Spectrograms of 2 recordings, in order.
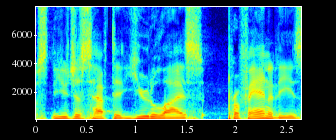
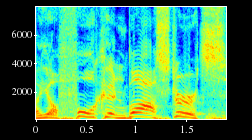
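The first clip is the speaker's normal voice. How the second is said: put-on Scottish or Irish accent; 11 semitones higher than usual. Doing an impression while joking about needing a cigar: Scottish or Irish accent. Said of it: "Scottish or Irish".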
